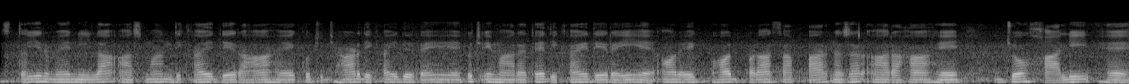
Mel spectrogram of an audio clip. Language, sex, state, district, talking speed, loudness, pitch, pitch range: Hindi, male, Maharashtra, Nagpur, 175 wpm, -23 LUFS, 115 Hz, 110-120 Hz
